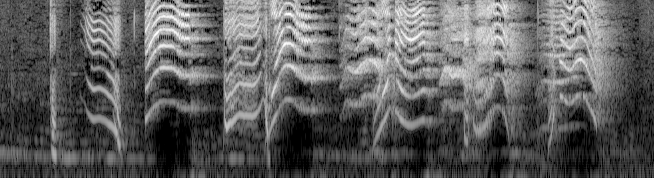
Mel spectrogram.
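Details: Pet parrot talking, said to say "mithu" and "mummy papa": a continuous run of loud, rich, harmonic syllables that swoop up and down in quick succession for about six seconds indoors.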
